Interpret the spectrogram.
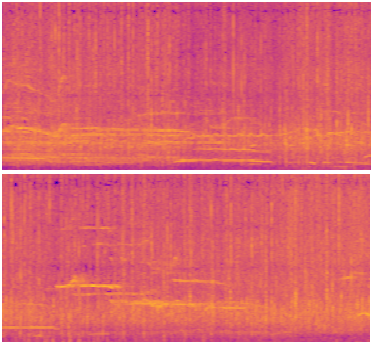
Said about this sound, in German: Und zum Abschluss gibt's noch einen Ausschnitt vom Applaus eines begeisterten Publikums zum großen Finale der Gala. Premiere.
